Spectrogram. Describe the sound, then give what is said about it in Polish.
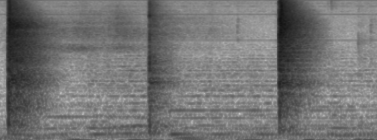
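Three sharp, reverberant hand claps, evenly spaced about a second apart, form a slow, deliberate clap coming from within smoke, with no one talking. “słyszeć e, klaskanie z tego dymu, takie wolne.”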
